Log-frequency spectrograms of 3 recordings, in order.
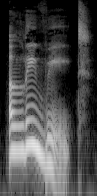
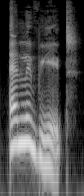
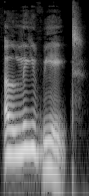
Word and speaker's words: alleviate: have to pronounce this word with me this pronunciation is tricky it's alleviate alleviate okay it's not alleviate it's alleviate now this means to make something less Savior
